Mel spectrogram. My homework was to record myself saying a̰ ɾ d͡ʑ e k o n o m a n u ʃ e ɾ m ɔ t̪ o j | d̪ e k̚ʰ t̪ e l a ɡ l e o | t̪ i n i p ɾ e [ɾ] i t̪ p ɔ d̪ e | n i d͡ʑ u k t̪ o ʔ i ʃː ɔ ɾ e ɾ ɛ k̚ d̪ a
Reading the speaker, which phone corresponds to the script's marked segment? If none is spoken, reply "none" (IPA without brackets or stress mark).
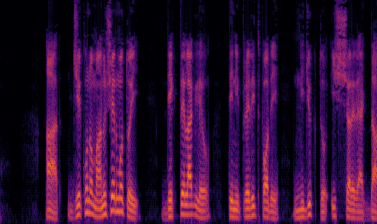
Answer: ɾ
